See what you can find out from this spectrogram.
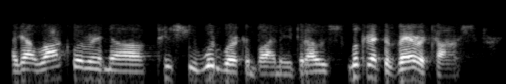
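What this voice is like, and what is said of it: Southern-tinged Boston accent. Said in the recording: “Almost sounds like he's calling from Georgia by way of Boston, maybe. ... A Boston-y accent.”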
